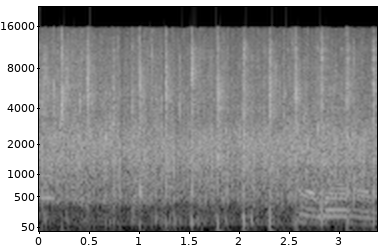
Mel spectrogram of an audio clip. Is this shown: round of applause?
yes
